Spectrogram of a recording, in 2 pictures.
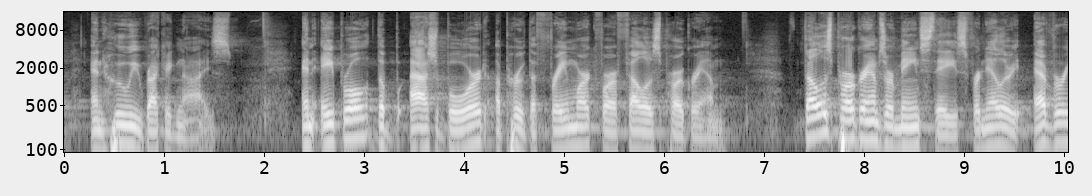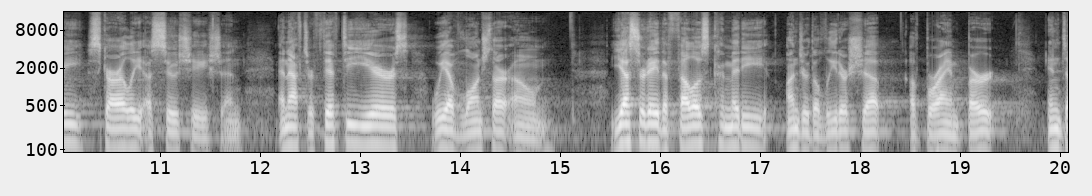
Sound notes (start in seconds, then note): none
